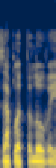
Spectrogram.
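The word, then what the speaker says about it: Zapletalová: Zapletalova, yeah. She's from Slovakia. Oh, Slovakia. Oh, snap. Damn. I pronounced her name I perfectly, meant but to I'm say the so sorry.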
